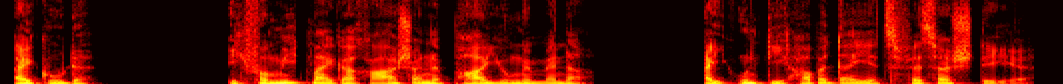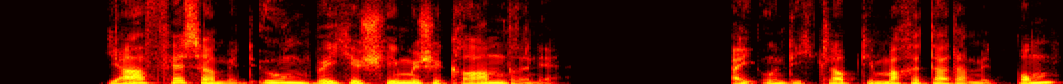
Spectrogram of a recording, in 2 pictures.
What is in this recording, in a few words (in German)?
Dialekte Hessisch; voice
